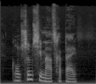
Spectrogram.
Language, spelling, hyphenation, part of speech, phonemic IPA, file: Dutch, consumptiemaatschappij, con‧sump‧tie‧maat‧schap‧pij, noun, /kɔnˈzʏmp.si.maːt.sxɑˌpɛi̯/, Nl-consumptiemaatschappij.ogg
- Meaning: consumer society (society in which status and consumption are linked and positively correlated)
